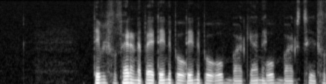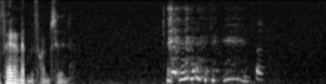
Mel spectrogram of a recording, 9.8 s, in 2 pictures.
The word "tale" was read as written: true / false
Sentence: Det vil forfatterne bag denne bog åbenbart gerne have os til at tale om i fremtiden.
false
